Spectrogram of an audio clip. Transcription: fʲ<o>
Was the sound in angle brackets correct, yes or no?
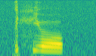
yes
